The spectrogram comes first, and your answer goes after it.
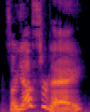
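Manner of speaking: usual speaking voice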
